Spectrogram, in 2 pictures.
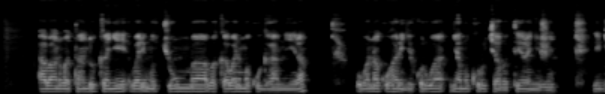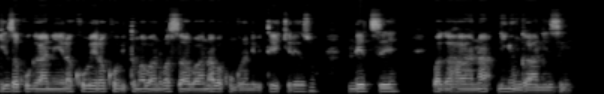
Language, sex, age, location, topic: Kinyarwanda, female, 25-35, Kigali, education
